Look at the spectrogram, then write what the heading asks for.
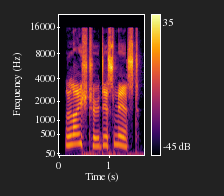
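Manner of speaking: high, loud, slow Banu reply; curt alien tech. A narrator's reading. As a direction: repeat it firmly and flatly. Tech repeats answer.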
